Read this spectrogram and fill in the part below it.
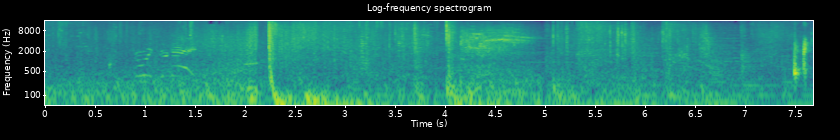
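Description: Heavy booms from grenade blasts in Helldivers 2 punch through continuous battle noise, with two strong explosions and a later sharp crack over mechanical clatter.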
